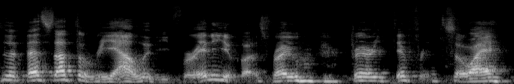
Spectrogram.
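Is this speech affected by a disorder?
Yes: cerebral palsy; ride-sharing like Uber an obstacle.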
